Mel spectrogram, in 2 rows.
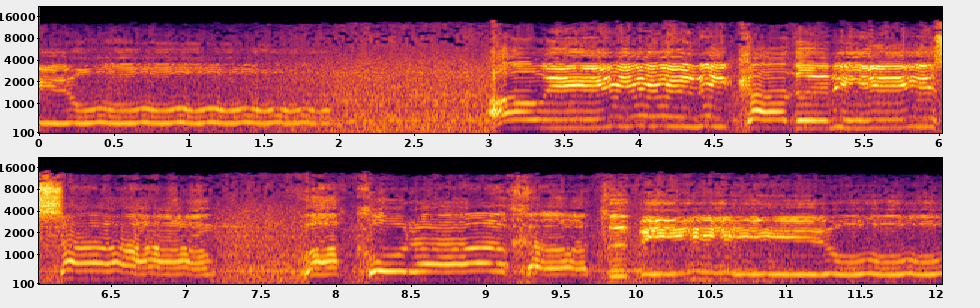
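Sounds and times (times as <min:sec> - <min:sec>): man singing folk song: 0:00.0 - 0:02.0, 0:03.0 - 0:07.2, 0:07.8 - 0:12.0
car road noise: 0:00.0 - 0:12.0.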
